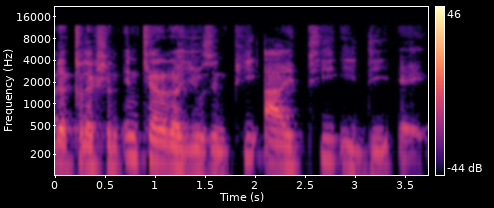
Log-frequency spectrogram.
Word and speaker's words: PIPEDA: I'm gonna call this PIPEDA. All right. So if I'm saying it wrong, guys, don't judge me. PIPE, that's pipe DA, that's that. I'm gonna call it PIPEDA.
